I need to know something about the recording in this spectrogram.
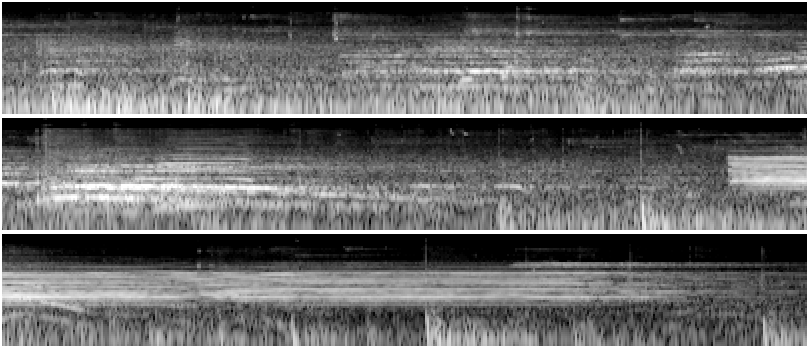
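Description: Gym sounds of a basketball game: the ball bouncing on the hardwood court and players' voices calling out. About eight seconds in, the scoreboard buzzer sounds a steady tone for about three seconds, marking the end of the quarter.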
